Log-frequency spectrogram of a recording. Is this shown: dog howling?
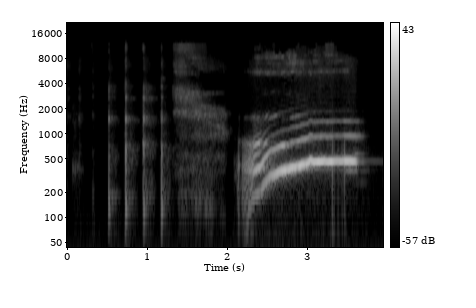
yes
